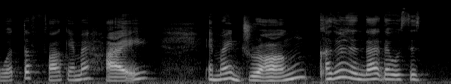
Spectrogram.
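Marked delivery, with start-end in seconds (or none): none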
